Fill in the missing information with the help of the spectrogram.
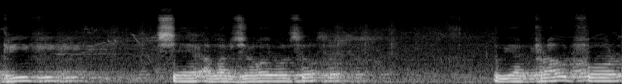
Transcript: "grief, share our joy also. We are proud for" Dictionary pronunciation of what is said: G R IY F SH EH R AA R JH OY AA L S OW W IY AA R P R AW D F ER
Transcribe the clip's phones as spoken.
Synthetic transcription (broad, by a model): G R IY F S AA W AA R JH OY AA L S OW W IY AA R P R AW D F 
